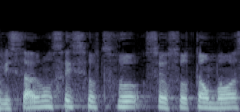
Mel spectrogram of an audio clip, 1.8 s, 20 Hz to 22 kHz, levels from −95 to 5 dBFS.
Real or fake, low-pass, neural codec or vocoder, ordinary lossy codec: real; none; none; none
